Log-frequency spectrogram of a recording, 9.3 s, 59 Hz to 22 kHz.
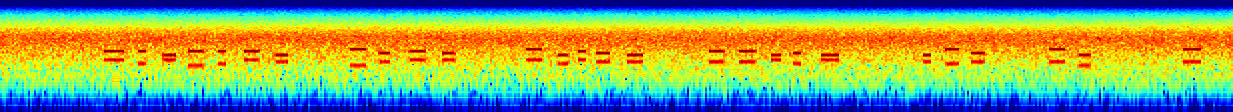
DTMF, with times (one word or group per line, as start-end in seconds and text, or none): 0.8-2.2 #6*36#7
2.6-3.4 A8#0
3.9-4.8 D4#87
5.3-6.3 99*5*
6.9-7.4 7B8
7.9-8.2 C1
8.9-9.0 C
